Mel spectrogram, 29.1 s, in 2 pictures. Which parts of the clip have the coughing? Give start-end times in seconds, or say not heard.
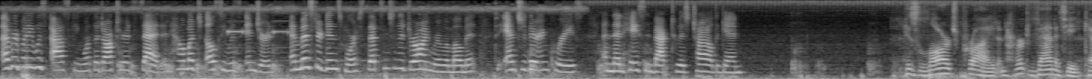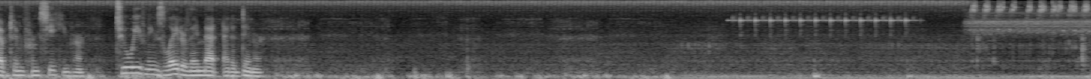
not heard.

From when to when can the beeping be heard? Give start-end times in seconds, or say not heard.
3.0-4.0, 24.2-26.8.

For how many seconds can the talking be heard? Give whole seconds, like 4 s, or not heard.
16 s.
